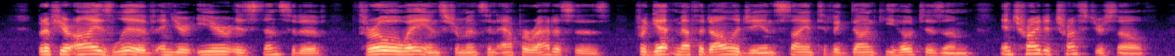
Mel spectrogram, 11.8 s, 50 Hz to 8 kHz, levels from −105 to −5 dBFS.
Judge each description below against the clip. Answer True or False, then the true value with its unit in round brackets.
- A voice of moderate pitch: True (145 Hz)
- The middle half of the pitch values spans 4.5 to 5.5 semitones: True (4.8 semitones)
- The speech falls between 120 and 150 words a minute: True (135 wpm)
